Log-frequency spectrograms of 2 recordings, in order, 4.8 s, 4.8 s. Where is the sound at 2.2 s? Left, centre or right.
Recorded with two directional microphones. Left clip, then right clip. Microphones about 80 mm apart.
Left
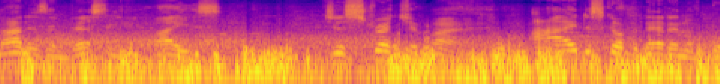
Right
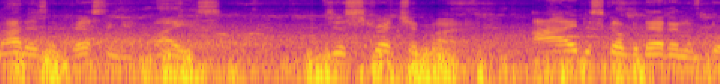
Left.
